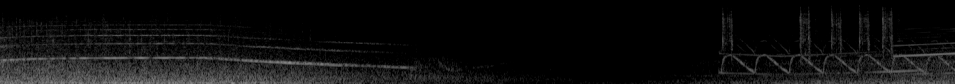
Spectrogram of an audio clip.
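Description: A police car siren wails steadily over a low rumble, then drops away into a lull before a loud, fast warbling yelp kicks in.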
